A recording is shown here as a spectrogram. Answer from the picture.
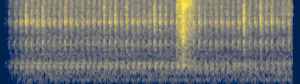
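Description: Film-projector running sound effect: a steady, rapid mechanical clatter with a sharp click a little after halfway.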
